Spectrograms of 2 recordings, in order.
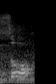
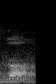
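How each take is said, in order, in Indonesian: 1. Konsonannya bunyi z biasa. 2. Konsonannya bunyi dh berat.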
